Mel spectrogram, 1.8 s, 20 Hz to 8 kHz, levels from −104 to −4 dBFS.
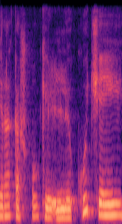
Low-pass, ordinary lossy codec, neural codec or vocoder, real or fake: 7.2 kHz; Opus, 64 kbps; none; real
